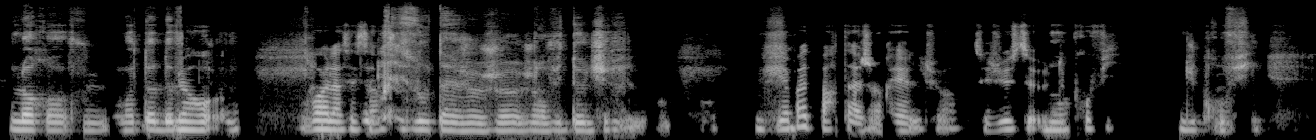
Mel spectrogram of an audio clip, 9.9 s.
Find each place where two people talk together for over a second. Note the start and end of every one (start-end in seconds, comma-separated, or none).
none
